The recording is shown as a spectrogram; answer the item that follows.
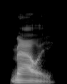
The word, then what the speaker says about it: Mahle: Mahle? Yeah, I think it's the first way I just said it, because it apparently rhymes with rally.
